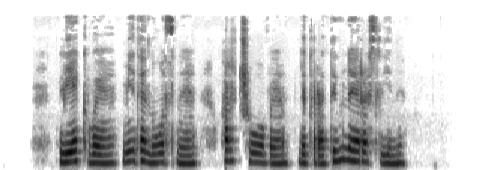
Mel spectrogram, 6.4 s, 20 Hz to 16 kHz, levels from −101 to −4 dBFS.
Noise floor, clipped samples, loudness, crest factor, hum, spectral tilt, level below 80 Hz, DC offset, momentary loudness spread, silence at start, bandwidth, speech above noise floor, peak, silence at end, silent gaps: -88 dBFS; under 0.1%; -18 LUFS; 18 dB; none; -6 dB/octave; -68 dBFS; under 0.1%; 8 LU; 0.8 s; 11.5 kHz; 71 dB; 0 dBFS; 1 s; none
